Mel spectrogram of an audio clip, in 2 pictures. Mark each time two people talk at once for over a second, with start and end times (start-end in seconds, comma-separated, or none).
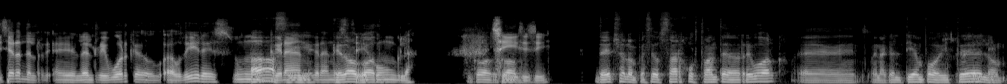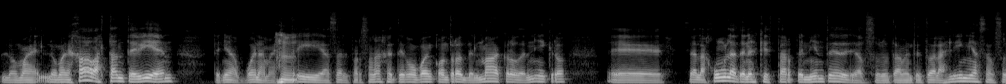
2.5-3.8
